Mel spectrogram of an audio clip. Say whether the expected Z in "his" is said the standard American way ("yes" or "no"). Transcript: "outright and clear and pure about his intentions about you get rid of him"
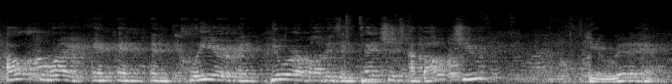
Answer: yes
